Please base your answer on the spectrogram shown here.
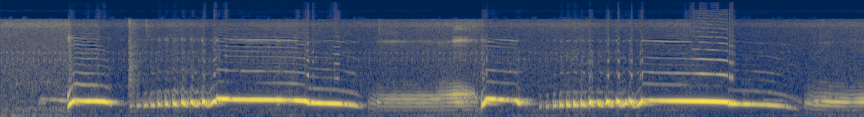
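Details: Loud, clear laughing coos from a pelung Barbary dove: a sharp rising start, then a rolling, pulsing note that steadies and falls away, repeated twice with a brief wavering coo between and no other sounds.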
